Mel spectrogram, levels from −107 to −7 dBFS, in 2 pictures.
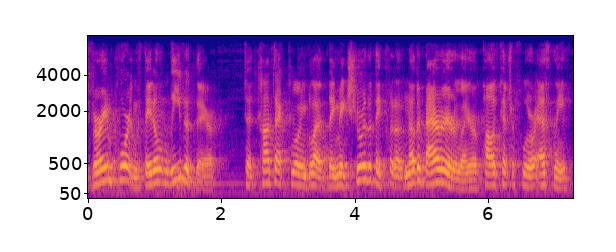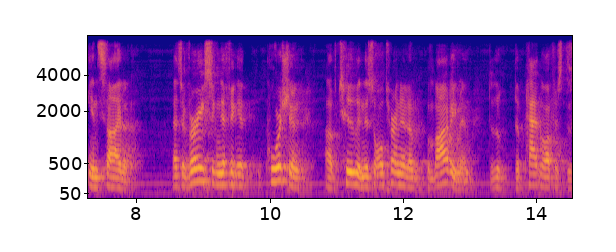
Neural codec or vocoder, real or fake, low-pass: codec, 24 kHz, 6 kbps, HILCodec; fake; 7.2 kHz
